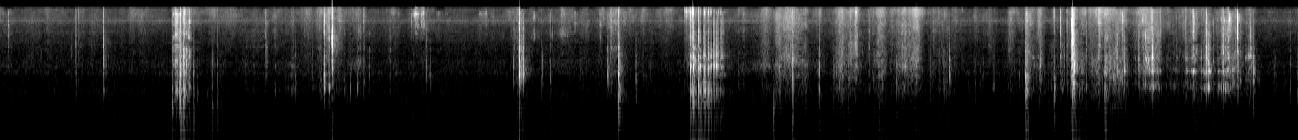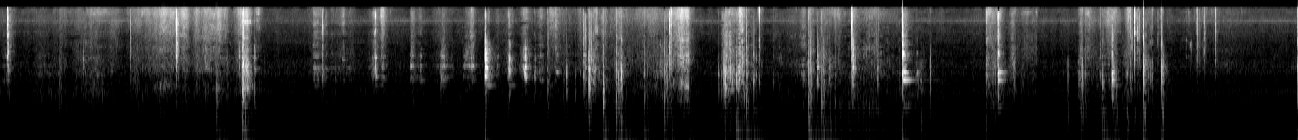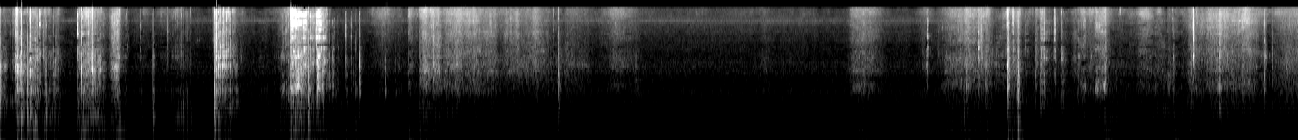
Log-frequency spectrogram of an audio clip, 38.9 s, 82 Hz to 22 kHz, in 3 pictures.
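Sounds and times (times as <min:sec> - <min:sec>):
plastic parts clicking and rattling: 0:05.1 - 0:13.2, 0:26.0 - 0:29.6, 0:35.2 - 0:38.8.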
